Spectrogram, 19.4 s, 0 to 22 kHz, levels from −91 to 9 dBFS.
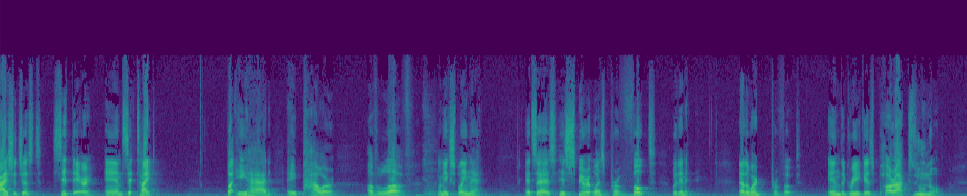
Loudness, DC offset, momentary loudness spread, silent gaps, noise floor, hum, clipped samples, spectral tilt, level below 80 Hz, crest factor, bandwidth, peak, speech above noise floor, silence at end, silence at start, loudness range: -22 LUFS; under 0.1%; 17 LU; none; -53 dBFS; none; under 0.1%; -4 dB/octave; -60 dBFS; 18 dB; 16 kHz; -4 dBFS; 32 dB; 0.55 s; 0 s; 3 LU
